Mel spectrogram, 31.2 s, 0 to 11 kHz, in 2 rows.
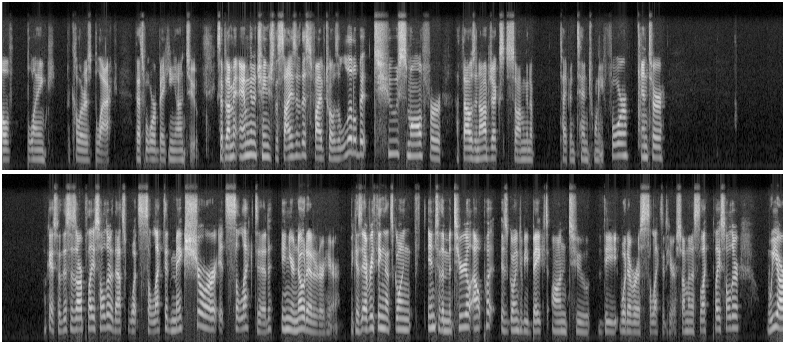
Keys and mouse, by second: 6.5 click, 11.3 KP_1, 11.4 KP_0, 12.7 Return, 12.7 KP_Enter, 14.9 n, 17.7 click, 20.5 click, 23.2 click, 26.1 click, 28.5 click.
